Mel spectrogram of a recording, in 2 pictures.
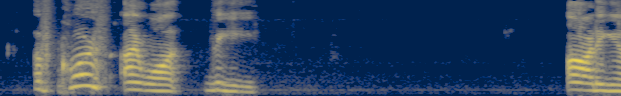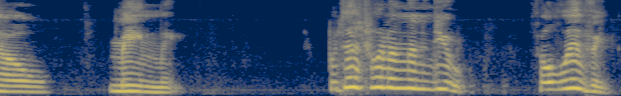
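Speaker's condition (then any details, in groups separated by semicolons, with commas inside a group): Cerebral palsy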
